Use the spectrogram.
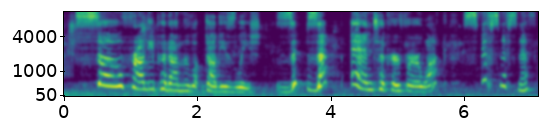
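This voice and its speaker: A woman's voice: fairly high pitch, huge pitch swings, slow. A woman teacher reading a picture book aloud to children, animatedly, stopping to explain things simply. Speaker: special education teacher. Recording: faint background noise.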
